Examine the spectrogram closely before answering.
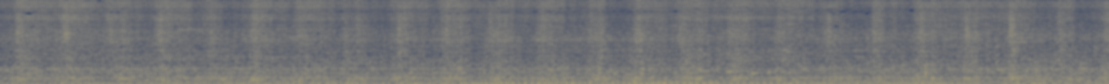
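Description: Block of ice being shaved for a gola ganda (Pakistani shaved-ice ball): a rhythmic scraping at about two strokes a second.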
